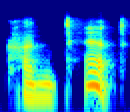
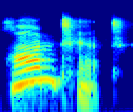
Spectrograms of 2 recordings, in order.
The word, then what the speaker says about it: content: going to be content look at your mouth as you say content you emphasize the second syllable that means happy or satisfied that's my friendly definition don't say content because that means something else your things your belongings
